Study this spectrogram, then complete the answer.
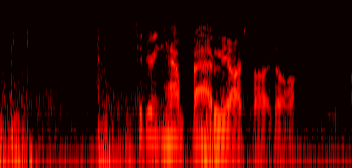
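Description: Gunfire rings out in quick bursts.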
